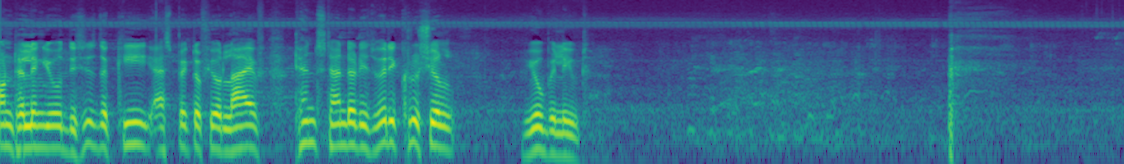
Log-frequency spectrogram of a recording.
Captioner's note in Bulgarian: Смях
